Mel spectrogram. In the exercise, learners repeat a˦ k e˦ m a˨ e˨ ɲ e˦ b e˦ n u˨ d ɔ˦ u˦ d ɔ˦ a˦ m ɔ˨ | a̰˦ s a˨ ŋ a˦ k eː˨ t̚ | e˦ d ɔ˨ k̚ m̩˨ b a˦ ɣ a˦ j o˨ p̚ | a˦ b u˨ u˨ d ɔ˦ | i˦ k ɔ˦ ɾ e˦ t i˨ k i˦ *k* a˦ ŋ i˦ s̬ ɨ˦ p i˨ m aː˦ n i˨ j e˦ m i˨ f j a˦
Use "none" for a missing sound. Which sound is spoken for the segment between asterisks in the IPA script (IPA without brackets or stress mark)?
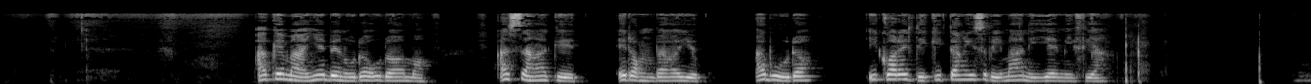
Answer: t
